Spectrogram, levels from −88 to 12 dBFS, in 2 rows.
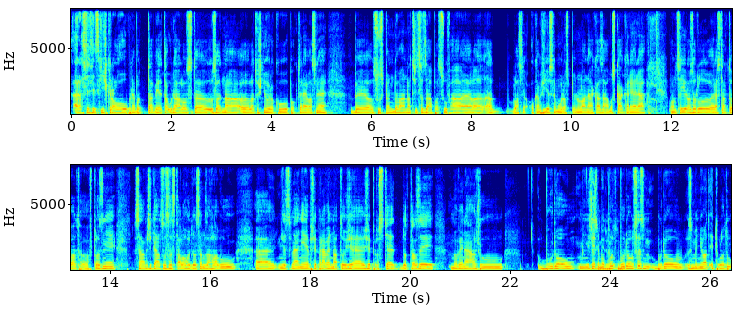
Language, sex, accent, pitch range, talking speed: Czech, male, native, 130-145 Hz, 150 wpm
